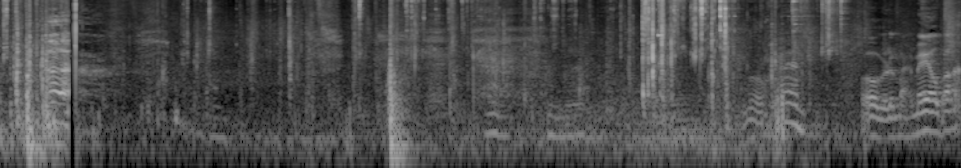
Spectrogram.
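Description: Keys jangle and rattle in bursts close by inside a truck cab, with a door, shuffling movement and a person talking in between.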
